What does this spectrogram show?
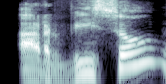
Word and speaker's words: Arvizo: we're starting and I want to welcome Edward Arviso. Is that how you pronounce the last name?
